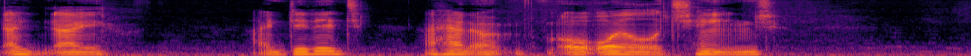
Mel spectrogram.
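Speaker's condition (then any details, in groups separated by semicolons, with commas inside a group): Traumatic brain injury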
